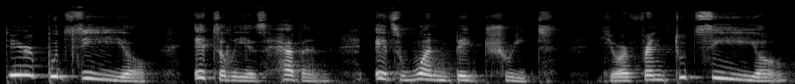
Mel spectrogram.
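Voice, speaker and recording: Woman reading as an eager, slow-talking storybook traveler. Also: mid-range voice, sing-song, darkish tone, husky, full character voice. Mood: eager, affectionate. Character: adventurous, affectionate storybook traveler writing postcards to his friend.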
